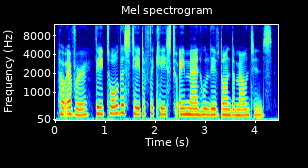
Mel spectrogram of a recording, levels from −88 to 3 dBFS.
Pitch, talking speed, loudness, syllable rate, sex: 210 Hz, 215 wpm, -19 LUFS, 5.0 syllables/s, female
